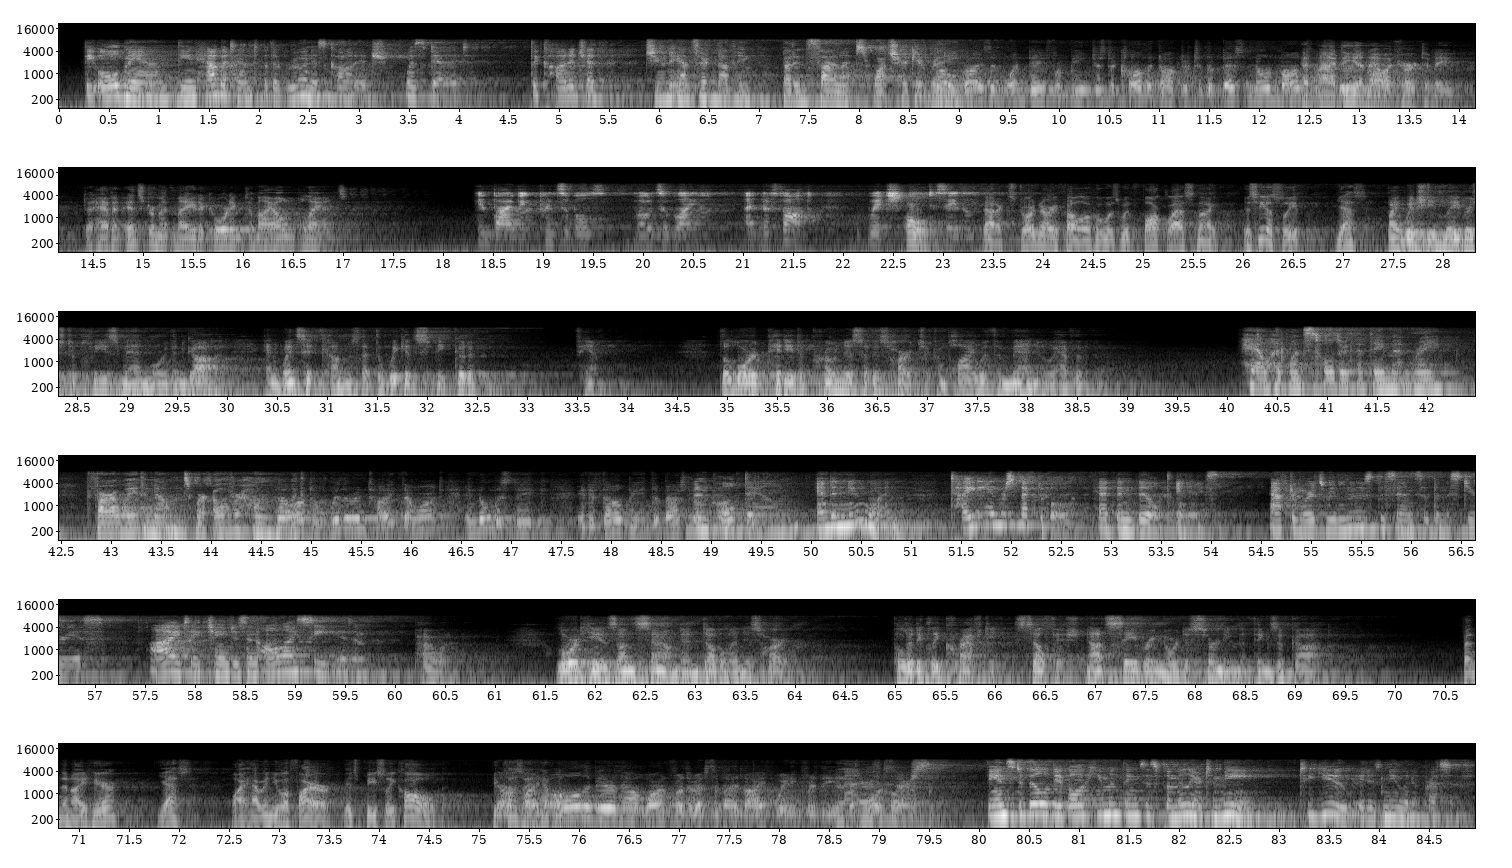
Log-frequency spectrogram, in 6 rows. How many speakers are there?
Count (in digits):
7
